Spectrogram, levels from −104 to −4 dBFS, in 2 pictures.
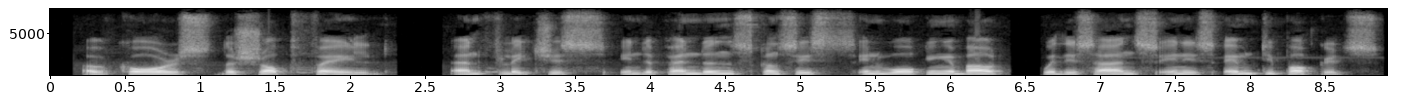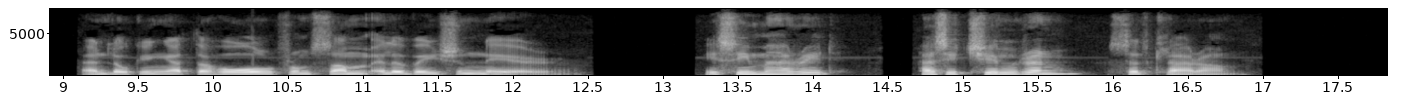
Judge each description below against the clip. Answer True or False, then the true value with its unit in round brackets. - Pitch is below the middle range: True (115 Hz)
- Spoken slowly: True (120 wpm)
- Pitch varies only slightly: False (4.9 semitones)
